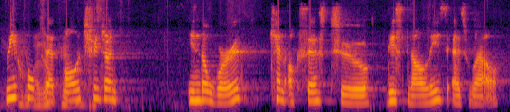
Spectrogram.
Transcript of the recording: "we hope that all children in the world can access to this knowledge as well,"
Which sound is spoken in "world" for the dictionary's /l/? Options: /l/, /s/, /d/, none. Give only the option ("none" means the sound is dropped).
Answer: none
